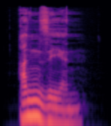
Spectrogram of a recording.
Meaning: 1. gerund of ansehen 2. prestige, authoritativeness 3. renown
- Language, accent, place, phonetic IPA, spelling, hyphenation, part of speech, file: German, Germany, Berlin, [ˈanˌzeːn], Ansehen, An‧se‧hen, noun, De-Ansehen.ogg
